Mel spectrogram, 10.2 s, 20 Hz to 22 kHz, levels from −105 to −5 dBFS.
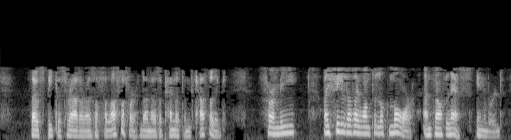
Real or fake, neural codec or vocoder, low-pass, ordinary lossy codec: real; none; 3.6 kHz; MP3, 16 kbps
